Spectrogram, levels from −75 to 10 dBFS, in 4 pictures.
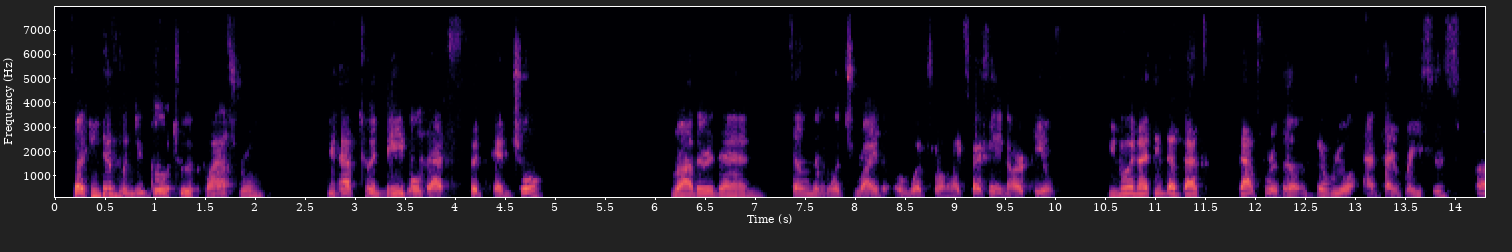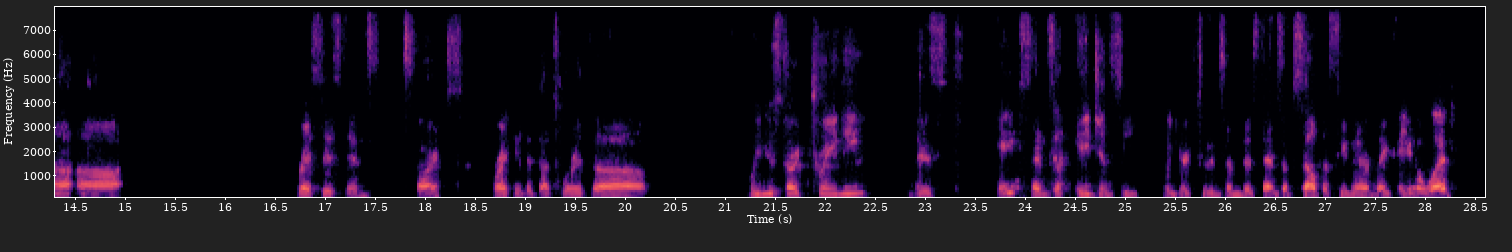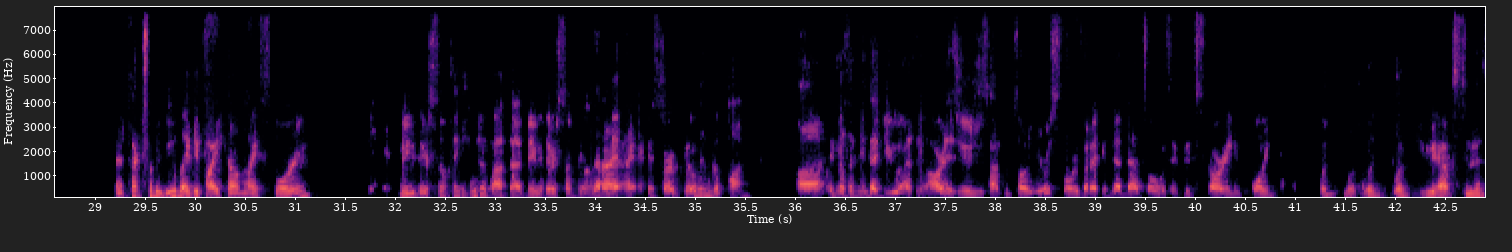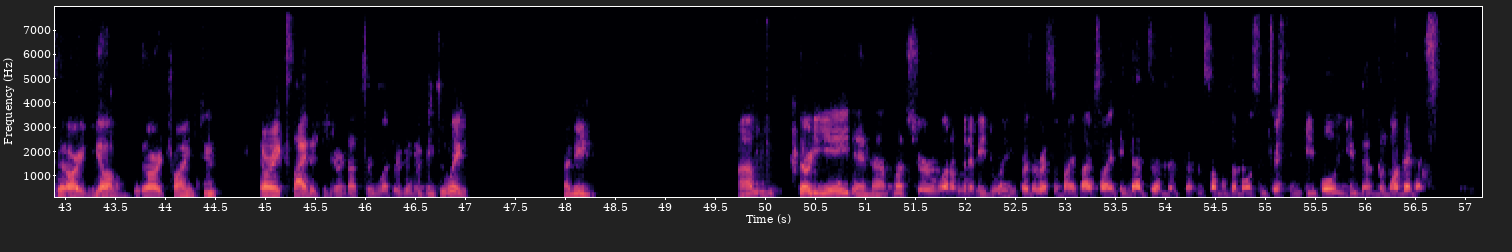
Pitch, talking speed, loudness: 140 Hz, 200 wpm, -26 LUFS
